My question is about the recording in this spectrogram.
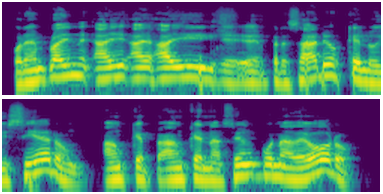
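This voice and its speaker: A guest entrepreneur is interviewed in a casual chat with preacherly flourishes, speaking earnestly, repeating phrases and quoting the Bible. His voice is fairly high-pitched, expressive and fairly quick.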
